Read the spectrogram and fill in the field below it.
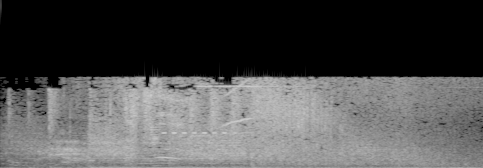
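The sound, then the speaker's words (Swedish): A bomb explosion sound effect for a bomb being dropped during a submarine hunt: a heavy, booming blast bursts in about a second in and rolls on as a loud, sustained low rumble with crackling noise until the end. “Och där släpper vi bomben och det låter så här.”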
